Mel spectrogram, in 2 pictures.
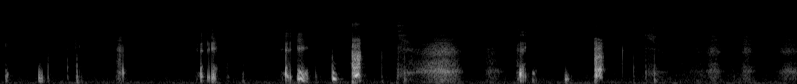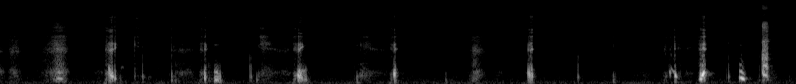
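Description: Repeated short, sharp breathy catches at irregular intervals, with one longer breathy burst; hiccups after a bout of sneezing.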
